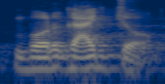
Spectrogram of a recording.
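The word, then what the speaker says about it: বৰগীয়া জ: ठीक है दोस्तों, अब जैसे ज, इस ज को हम असमिया में बोलेंगे बोरगाइजो।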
